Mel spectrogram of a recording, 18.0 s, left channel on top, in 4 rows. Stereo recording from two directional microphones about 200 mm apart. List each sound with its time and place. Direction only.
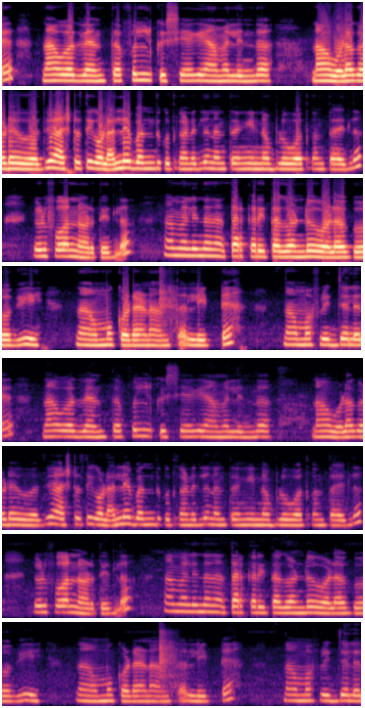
0.0 s speech: 45° left (ahead or behind); by 12.1 s 25° left (ahead or behind)
12.1 s speech: 40° left (ahead or behind)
